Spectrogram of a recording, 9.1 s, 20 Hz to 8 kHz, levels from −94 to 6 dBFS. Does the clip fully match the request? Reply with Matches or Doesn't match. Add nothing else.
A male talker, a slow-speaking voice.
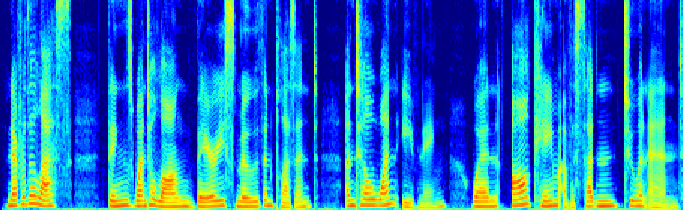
Doesn't match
